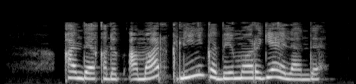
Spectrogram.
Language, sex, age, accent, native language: Uzbek, female, 12-17, Toshkent shahri, Uzbek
